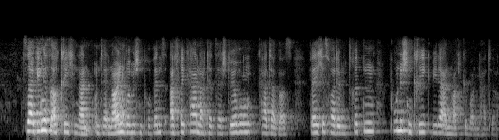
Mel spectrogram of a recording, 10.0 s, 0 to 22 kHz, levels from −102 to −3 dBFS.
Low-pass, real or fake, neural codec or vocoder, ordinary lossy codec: 7.2 kHz; real; none; Opus, 24 kbps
